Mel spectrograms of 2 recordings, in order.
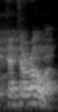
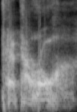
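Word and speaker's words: Tetairoa: Tetaroa. Tetaroa. See how he has that pronunciation down?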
